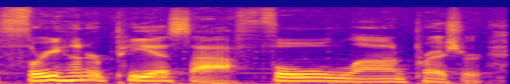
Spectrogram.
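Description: Faint background music accompanies a man as he talks. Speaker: presenter. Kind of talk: product explanation. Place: office. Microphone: lapel.

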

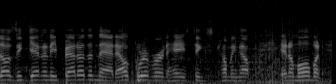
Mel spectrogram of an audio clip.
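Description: A man speaks in a raised, projected voice. The sound is dry with no echo, though there is noticeable background noise. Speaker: TV studio anchor. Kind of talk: news and sports anchoring. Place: stadium. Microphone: handheld.

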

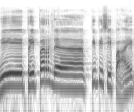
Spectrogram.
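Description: A man speaks with a non-native accent. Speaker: amateur radio hobbyist. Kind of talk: tutorial. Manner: halting. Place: workshop. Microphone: lapel.

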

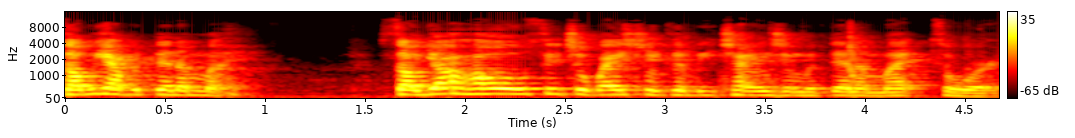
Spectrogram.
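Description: A man talks at a moderate pace. His pitch is high, with ordinary pitch variation. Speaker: tarot reader. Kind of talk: casual tarot reading talk to viewers. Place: home room. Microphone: phone near.

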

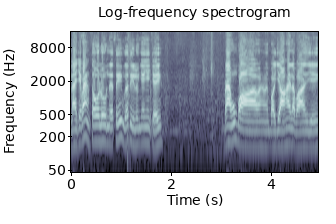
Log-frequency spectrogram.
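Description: Speaking with fairly even intonation at a moderate pace, a man is heard in a dry sound with no echo. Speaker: travel vlogger; travel food vlogger. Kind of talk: casual vlog narration with street interviews. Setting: outdoors on location. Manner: friendly, conversational. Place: street. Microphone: phone near.

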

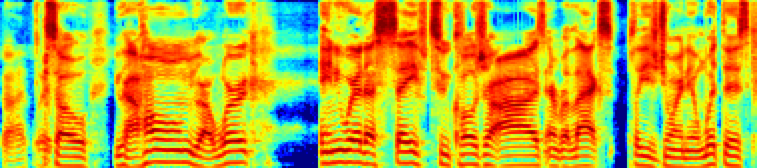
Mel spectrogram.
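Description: A man's medium-pitched voice, a normal speaking voice, at a fairly slow pace with ordinary pitch variation. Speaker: podcast host and father. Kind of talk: casual family chat.

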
